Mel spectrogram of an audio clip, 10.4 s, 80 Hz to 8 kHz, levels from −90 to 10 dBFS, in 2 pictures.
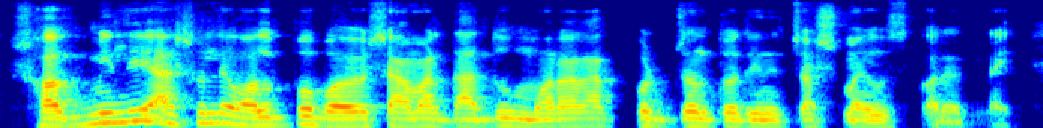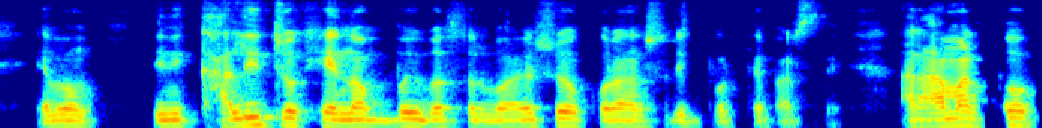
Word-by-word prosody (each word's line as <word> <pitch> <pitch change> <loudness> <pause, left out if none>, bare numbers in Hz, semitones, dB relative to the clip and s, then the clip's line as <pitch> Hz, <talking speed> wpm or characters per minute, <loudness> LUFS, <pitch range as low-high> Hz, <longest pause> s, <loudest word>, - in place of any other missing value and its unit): সব 125 0 +6 0.2
মিলিয়ে 180 +4 +3
আসলে 170 +1 -4
অল্প 130 0 -1 0.2
বয়সে 120 0 +4
আমার 125 0 0
দাদু 115 +2 -2
মরার 120 +1 -1
আগ 120 - -11
পর্যন্ত 120 -1 -3 0.2
তিনি 110 -1 -1
চশমা 110 -1 -6
ইউজ 100 -1 -5
করেন 95 -1 -9
নাই - - -13 0.4
এবং 105 0 +3 0.4
তিনি 110 +1 +1
খালি 120 +4 +3
চোখে 125 -2 +3
৯০ 110 +2 +2
বছর 110 -1 -3
বয়সেও 115 +3 +1
কোরআন 110 -1 +1
শরীফ 100 -2 -10
পড়তে - - -11
পারছে। - - -14 0.4
আর 110 - 0
আমার 125 +1 +5
তো 130 - +2
120 Hz, 165 wpm, -22 LUFS, 110-125 Hz, 0.4 s, সব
